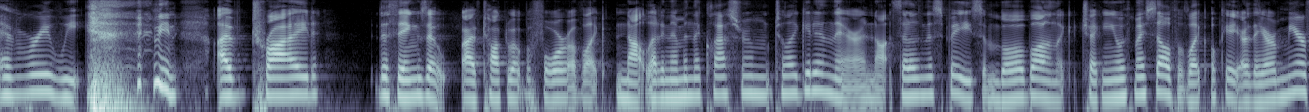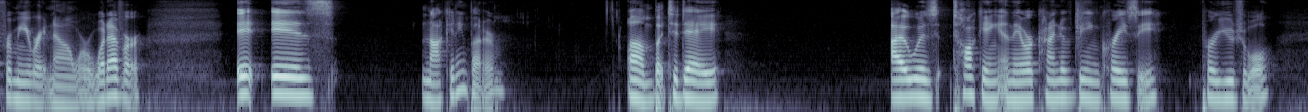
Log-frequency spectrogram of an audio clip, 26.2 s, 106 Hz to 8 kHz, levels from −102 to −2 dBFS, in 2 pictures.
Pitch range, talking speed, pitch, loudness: 170-205 Hz, 170 wpm, 185 Hz, -28 LUFS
